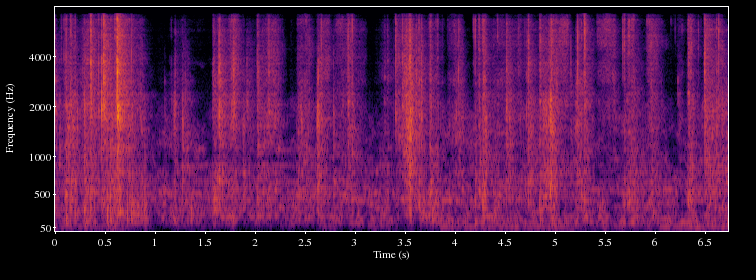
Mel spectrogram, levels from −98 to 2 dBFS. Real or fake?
fake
